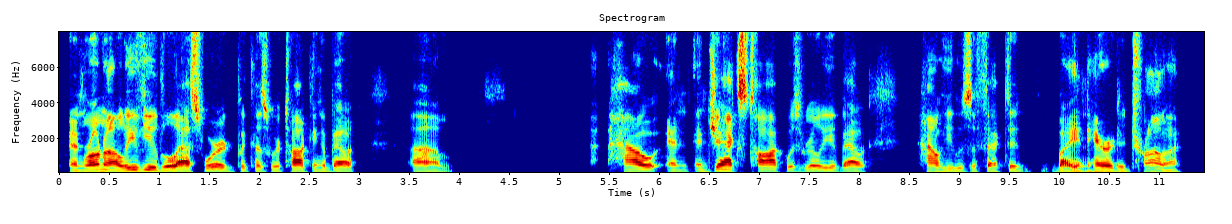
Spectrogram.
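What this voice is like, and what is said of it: Hoarse, fading voice. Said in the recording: “you can see how I'm losing my voice.”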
